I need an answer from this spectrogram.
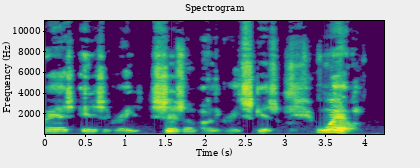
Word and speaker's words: schism: Some people pronounce that as Schism, but I want you to recognize it, the Great Schism.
